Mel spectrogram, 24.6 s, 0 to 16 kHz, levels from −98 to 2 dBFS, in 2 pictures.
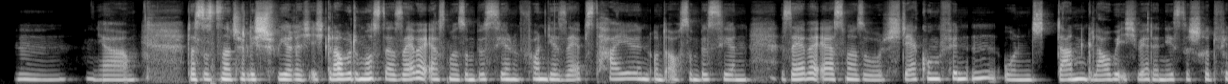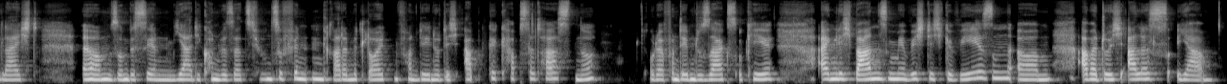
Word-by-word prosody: Mhm, 220 Hz, -1 st, -6 dB, 0.2 s
ja, 205 Hz, -3 st, -4 dB, 0.5 s
das 225 Hz, 0 st, +5 dB
ist 225 Hz, +1 st, +3 dB
natürlich 225 Hz, 0 st, +7 dB
schwierig. 215 Hz, -2 st, +3 dB
Ich 225 Hz, -, -1 dB
glaube, 230 Hz, +1 st, +5 dB
du 230 Hz, -, +2 dB
musst 235 Hz, +1 st, +5 dB
da 225 Hz, -, +1 dB
selber 225 Hz, +4 st, +2 dB
erstmal 225 Hz, -1 st, 0 dB
so 220 Hz, -, -1 dB
'n 215 Hz, -, +3 dB
bisschen 225 Hz, 0 st, 0 dB
von 230 Hz, +1 st, +2 dB
dir 225 Hz, -1 st, +2 dB
selbst 225 Hz, +5 st, -3 dB
heilen 235 Hz, 0 st, -1 dB
und 220 Hz, -3 st, -2 dB
auch -, -, -5 dB
so 220 Hz, -, -2 dB
'n 210 Hz, -, +2 dB
bisschen 215 Hz, -1 st, -2 dB, 0.3 s
selber 225 Hz, +2 st, +1 dB
erstmal 230 Hz, -1 st, +1 dB
so 205 Hz, -2 st, -5 dB
Stärkung 225 Hz, +3 st, 0 dB
finden. 250 Hz, +3 st, 0 dB
Und 205 Hz, -3 st, -3 dB
dann, 225 Hz, +3 st, +4 dB
glaube 220 Hz, +1 st, -2 dB
ich, 225 Hz, -, -5 dB
wäre 220 Hz, +1 st, -2 dB
der 210 Hz, -1 st, -5 dB
nächste 220 Hz, +2 st, -3 dB
Schritt 220 Hz, 0 st, -2 dB
vielleicht, 210 Hz, -3 st, -5 dB, 0.4 s
ähm, 220 Hz, 0 st, +4 dB
so 210 Hz, 0 st, -2 dB
'n 220 Hz, -, +4 dB
bisschen, 210 Hz, -2 st, -2 dB
ja, 215 Hz, 0 st, -1 dB
die 210 Hz, 0 st, -8 dB
Konversation 215 Hz, +1 st, -2 dB
zu 245 Hz, +1 st, -3 dB
finden, 235 Hz, -1 st, +1 dB
gerade 215 Hz, -1 st, -2 dB
mit 215 Hz, +1 st, -2 dB
Leuten, 220 Hz, +1 st, -4 dB
von 225 Hz, -2 st, -4 dB
denen 215 Hz, 0 st, -1 dB
du 205 Hz, -, -3 dB
dich -, -, -8 dB
abgekapselt 245 Hz, -2 st, -6 dB
hast, 245 Hz, -1 st, -2 dB
ne? 235 Hz, +4 st, -2 dB, 0.5 s
Oder 215 Hz, -1 st, -3 dB
von 220 Hz, +1 st, +1 dB
denen 215 Hz, +1 st, +2 dB
du 205 Hz, -, -3 dB
sagst: 215 Hz, +1 st, -2 dB
„Okay, 230 Hz, +1 st, -2 dB, 0.4 s
eigentlich 235 Hz, 0 st, +3 dB
waren 225 Hz, +3 st, +6 dB
sie 240 Hz, 0 st, +1 dB
mir 235 Hz, -2 st, +3 dB
wichtig 235 Hz, 0 st, -3 dB
gewesen: 260 Hz, +5 st, -1 dB
Ähm, 215 Hz, 0 st, -1 dB, 0.2 s
aber 225 Hz, 0 st, +3 dB
durch 220 Hz, 0 st, -1 dB
alles, 235 Hz, +1 st, 0 dB
ja, 205 Hz, -2 st, -3 dB
220 Hz, 185 wpm, -22 LUFS, 215-235 Hz, 0.5 s, natürlich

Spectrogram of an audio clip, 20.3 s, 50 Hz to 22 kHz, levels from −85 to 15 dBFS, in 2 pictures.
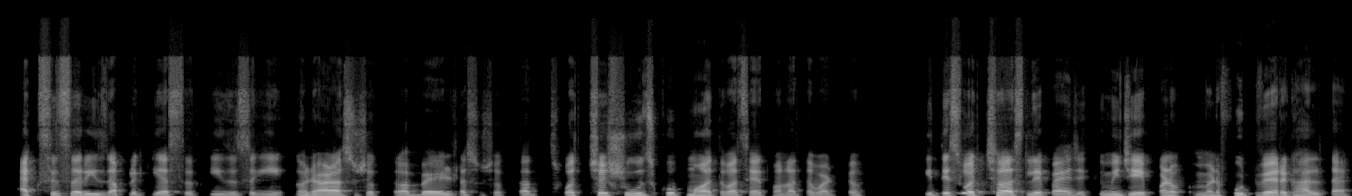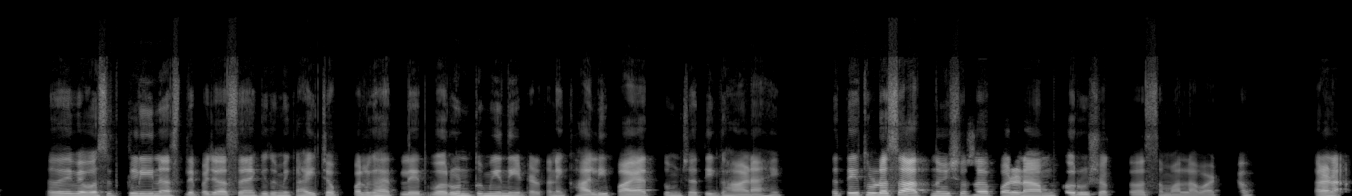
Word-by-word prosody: Accessories 175 Hz, 0 st, 0 dB
आपल्याकडे 145 Hz, 0 st, -4 dB
असतात 145 Hz, 0 st, -5 dB
की 150 Hz, 0 st, -7 dB
जसं, 140 Hz, +1 st, -8 dB
की 145 Hz, +1 st, -5 dB
घड्याळ 145 Hz, 0 st, +3 dB
असू 140 Hz, -1 st, -3 dB
शकतं, 130 Hz, -2 st, -6 dB
बेल्ट 140 Hz, 0 st, 0 dB
असू 135 Hz, -1 st, -10 dB
शकतात, 130 Hz, 0 st, -8 dB
स्वच्छ 170 Hz, +5 st, -2 dB
शूज 200 Hz, -2 st, -2 dB
खूप 215 Hz, -4 st, -1 dB
महत्वाचे 145 Hz, -3 st, 0 dB
आहेत 135 Hz, -, -1 dB
मला 130 Hz, -1 st, -3 dB
तर 130 Hz, -, -5 dB
वाटतं, 130 Hz, +7 st, -6 dB, 0.5 s
की 185 Hz, -, -4 dB
ते 205 Hz, -, +4 dB
स्वच्छ 200 Hz, 0 st, +1 dB
असले 195 Hz, -7 st, +5 dB
पाहिजे. 125 Hz, -2 st, -1 dB
तुम्ही 175 Hz, +2 st, -2 dB
जे 160 Hz, -1 st, +7 dB
पण 185 Hz, +1 st, +2 dB
म्हणजे 150 Hz, +3 st, -6 dB
फूटवेअर 170 Hz, -2 st, +4 dB
घालताय 135 Hz, -5 st, -2 dB, 0.4 s
तर -, -, -3 dB
ते 190 Hz, -, +1 dB
व्यवस्थित 180 Hz, +1 st, +1 dB
क्लीन 195 Hz, -2 st, +1 dB
असले 160 Hz, -2 st, -1 dB
पाहिजे. 145 Hz, +1 st, -1 dB
असं 150 Hz, +4 st, +1 dB
नाही 170 Hz, -1 st, +1 dB
की 175 Hz, -, -6 dB
तुम्ही 165 Hz, +1 st, -4 dB
काही 155 Hz, 0 st, 0 dB
चप्पल 155 Hz, -1 st, -2 dB
घातलेत. 150 Hz, -2 st, -1 dB
वरून 155 Hz, +6 st, +1 dB
तुम्ही 180 Hz, -1 st, 0 dB
नीट 160 Hz, -4 st, -2 dB
आहात 135 Hz, +1 st, -7 dB
आणि 150 Hz, +2 st, -3 dB
खाली 150 Hz, +2 st, 0 dB
पायात 150 Hz, 0 st, +6 dB
तुमच्या 160 Hz, 0 st, -6 dB
ती 165 Hz, -, -2 dB
घाण 140 Hz, -3 st, -1 dB
आहे. 130 Hz, 0 st, -2 dB, 0.4 s
तर 205 Hz, -, -7 dB
ते 225 Hz, -, +6 dB
थोडंसं 220 Hz, 0 st, +7 dB
आत्मविश्वासावर 195 Hz, 0 st, +5 dB
परिणाम 165 Hz, -2 st, +4 dB
करू 150 Hz, -2 st, +1 dB
शकतं, 145 Hz, -2 st, -8 dB
असं 130 Hz, +2 st, -11 dB
मला 130 Hz, -1 st, -6 dB
वाटतं. 120 Hz, +9 st, -10 dB, 0.5 s
कारण -, -, +6 dB
155 Hz, 195 wpm, -25 LUFS, 140-180 Hz, 0.5 s, जे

